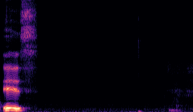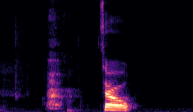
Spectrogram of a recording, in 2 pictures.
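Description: A young woman speaks softly and calmly, close to a microphone.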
